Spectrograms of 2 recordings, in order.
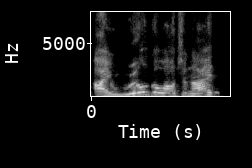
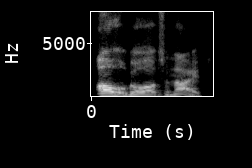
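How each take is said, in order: First: The word will is pronounced in full. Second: Will is reduced to a short ll sound. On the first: "ao invés de" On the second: "A pronúncia delas vai ser, trocando"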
